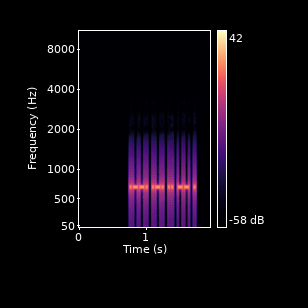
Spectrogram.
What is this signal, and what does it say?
Morse code, heard as a keyed tone, about 50 wpm, 700 Hz. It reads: PRIME
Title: Multi-letter Phonemes 50wpm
